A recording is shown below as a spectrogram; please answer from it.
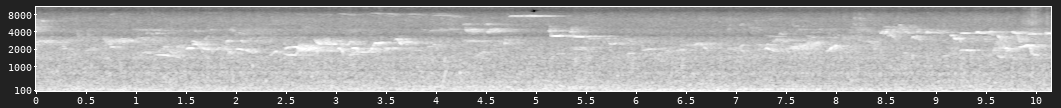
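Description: Several songbirds singing and calling, with short chirps and warbled phrases throughout, over steady outdoor background noise.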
